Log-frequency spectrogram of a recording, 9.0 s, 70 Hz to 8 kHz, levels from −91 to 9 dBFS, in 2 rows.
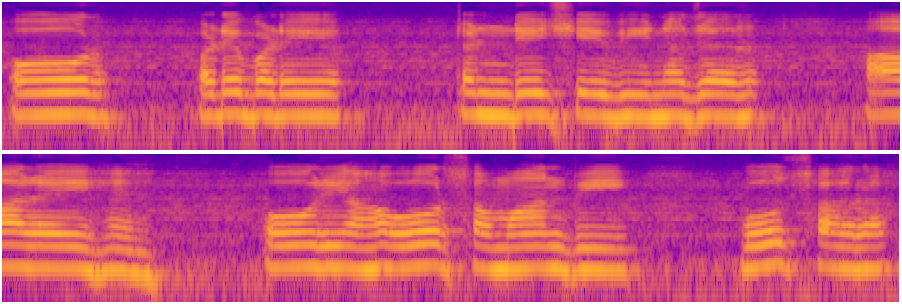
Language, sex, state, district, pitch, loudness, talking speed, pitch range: Hindi, female, Haryana, Charkhi Dadri, 210 Hz, -13 LUFS, 115 wpm, 205-220 Hz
